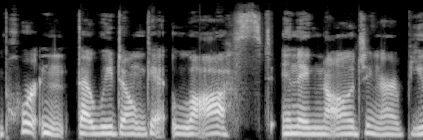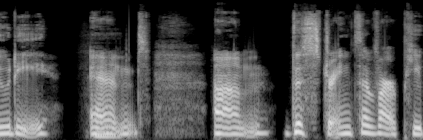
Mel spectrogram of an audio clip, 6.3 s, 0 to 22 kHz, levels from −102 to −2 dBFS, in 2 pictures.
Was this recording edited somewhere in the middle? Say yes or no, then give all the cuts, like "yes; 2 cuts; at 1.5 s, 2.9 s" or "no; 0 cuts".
no; 0 cuts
